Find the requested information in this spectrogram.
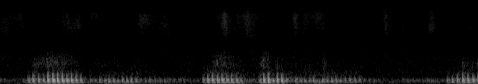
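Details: Domestic cats Poki and Kiwi purring while being groomed and brushed, recorded in stereo: low rumbling purr pulses swelling and fading in bursts about every second, with faint soft brushing strokes above.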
